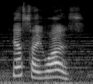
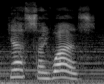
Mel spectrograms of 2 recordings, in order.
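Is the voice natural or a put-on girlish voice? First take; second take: put-on; natural. First: It is said in a low, girlish put-on voice. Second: It is said in a plain, natural voice.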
